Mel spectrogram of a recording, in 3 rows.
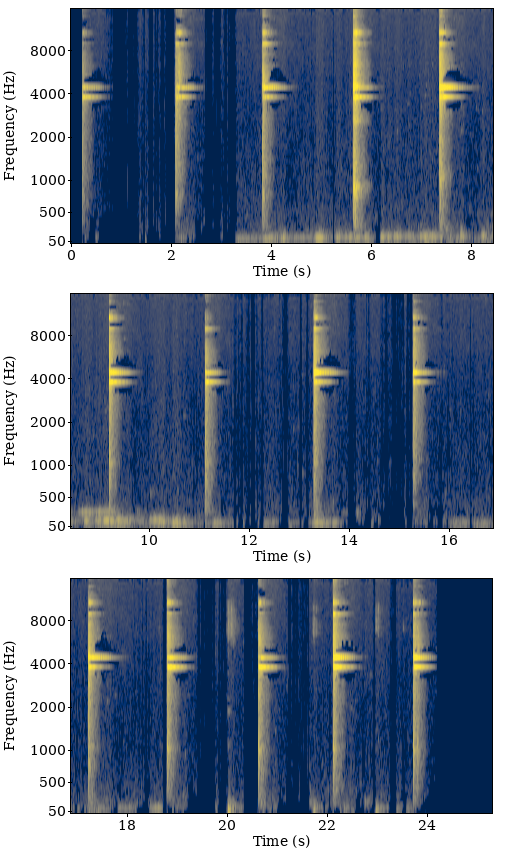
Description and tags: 18. Choque contra superficie metálica
metallic, hit, ding
ding, metallic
